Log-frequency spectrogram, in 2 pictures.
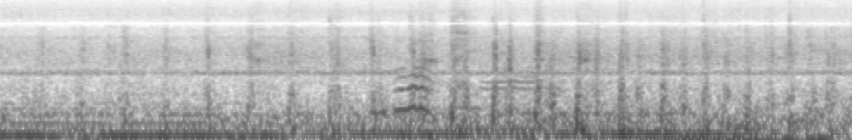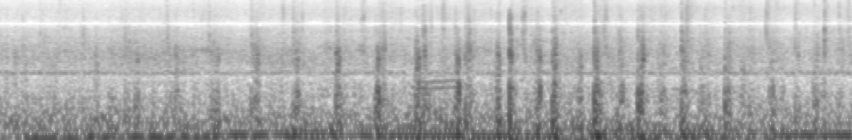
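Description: Running footsteps patter on a paved road.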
